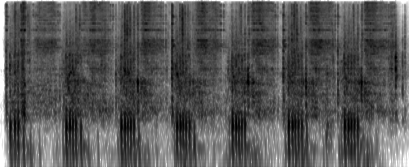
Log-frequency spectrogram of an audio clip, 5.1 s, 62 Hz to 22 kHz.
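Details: Old Ryobi Grass Scorpion RCT-2800 two-stroke trimmer, fresh two-stroke fuel, primed, choke on, cold wintry day: about seven quick rope pulls, short rasping cranks with no catch; won't start, likely fuel side, gummed carb suspected.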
